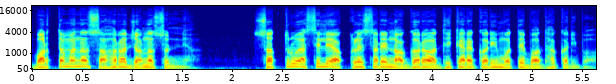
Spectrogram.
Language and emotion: Odia, neutral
